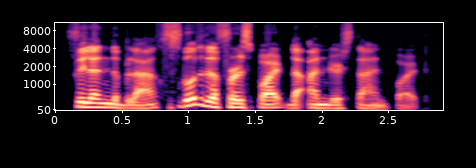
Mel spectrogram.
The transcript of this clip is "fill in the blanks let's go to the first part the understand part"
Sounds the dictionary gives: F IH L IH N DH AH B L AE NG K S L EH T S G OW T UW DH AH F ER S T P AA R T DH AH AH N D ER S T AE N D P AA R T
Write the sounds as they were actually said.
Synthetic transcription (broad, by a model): F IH L IH N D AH B L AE K S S G OW T UW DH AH F ER S T P AA R T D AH AH N D ER S T AE N D P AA R T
